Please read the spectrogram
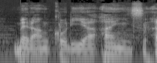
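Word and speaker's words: Melencolia I: メランコリア 1」の内容です今は「メランコリア 1」と読みましたが、まあ、本来はドイツ語なので「メランコリア・アインス」あるいは「メランコリアエアストと読むのが正しい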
